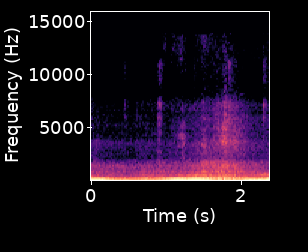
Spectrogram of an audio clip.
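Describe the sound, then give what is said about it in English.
Road traffic with a car engine revving: a steady, low, throaty rumble that swells gently and then rises again toward the end, with no voices. “It's a lot of traffic in this area.”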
